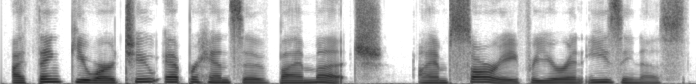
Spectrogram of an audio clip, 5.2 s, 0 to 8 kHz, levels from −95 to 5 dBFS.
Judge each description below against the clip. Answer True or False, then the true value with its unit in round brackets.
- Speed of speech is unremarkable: True (160 wpm)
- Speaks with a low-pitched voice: False (190 Hz)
